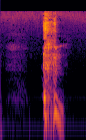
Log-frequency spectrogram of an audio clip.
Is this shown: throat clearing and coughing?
yes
